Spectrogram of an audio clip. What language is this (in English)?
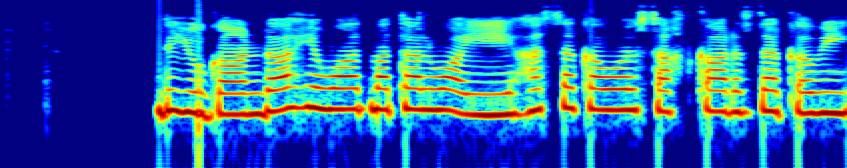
Pashto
